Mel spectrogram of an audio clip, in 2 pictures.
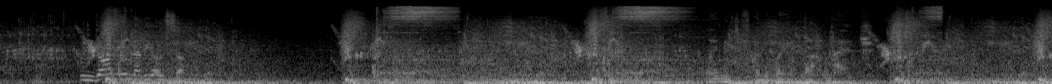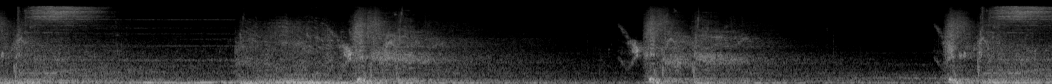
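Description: Magic spells crackle and burst in sharp blasts.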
